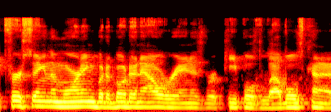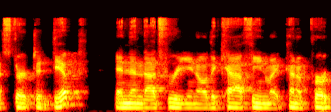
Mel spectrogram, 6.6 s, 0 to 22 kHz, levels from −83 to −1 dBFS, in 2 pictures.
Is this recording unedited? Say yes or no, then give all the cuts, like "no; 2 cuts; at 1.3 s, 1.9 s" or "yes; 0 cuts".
yes; 0 cuts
